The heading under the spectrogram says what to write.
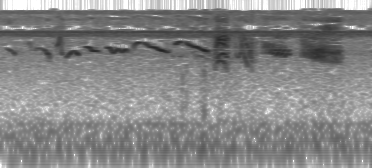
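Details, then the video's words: Wild chestnut-bellied seed finch (curió) singing in preseiro style out in the bush: a quick string of clear whistled, slurred notes, then brighter buzzy bursts, over a steady low rumble and a constant high hum. "CURIÓ PRESEIRO DANDO SHOW NO MATO"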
